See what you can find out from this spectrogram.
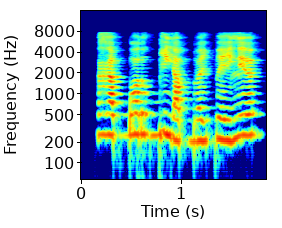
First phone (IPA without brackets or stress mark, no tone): ɣ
